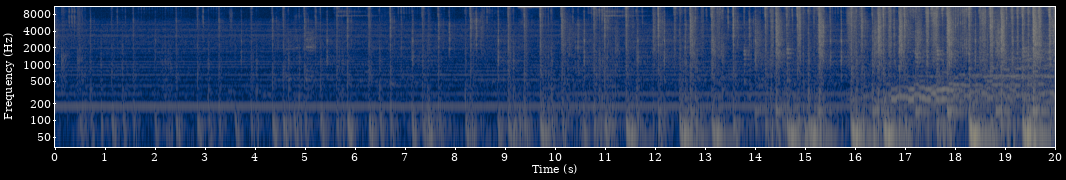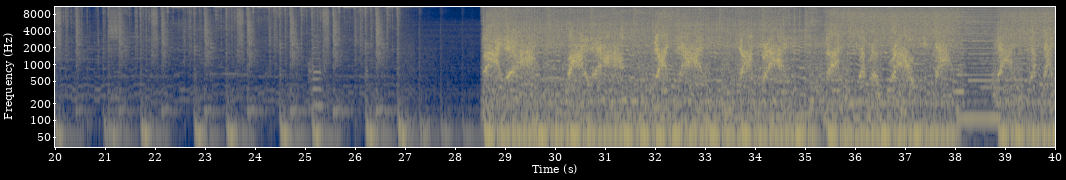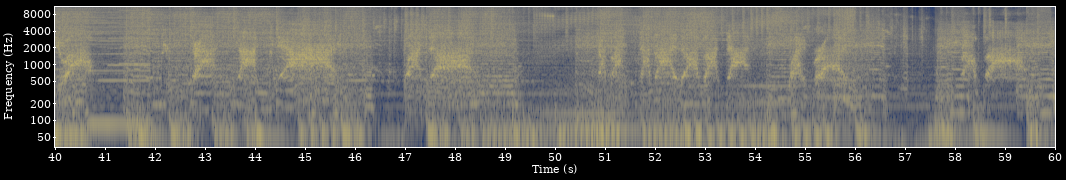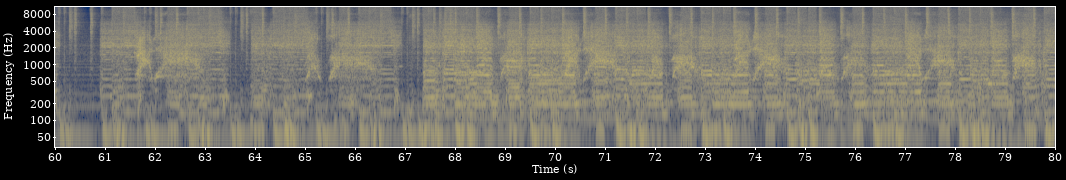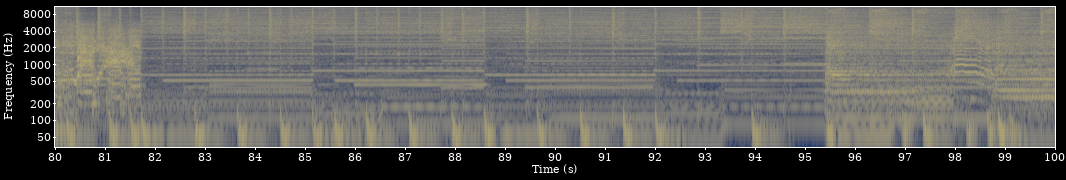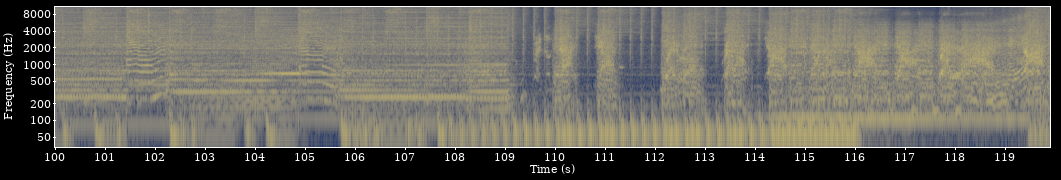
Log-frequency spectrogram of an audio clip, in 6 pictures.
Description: Just ripping the thing to pieces.
Seattle, WA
